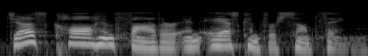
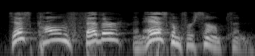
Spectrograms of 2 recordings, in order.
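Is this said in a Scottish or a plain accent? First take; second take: plain; Scottish. First: It is said in the speaker's ordinary accent. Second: It is said in a Scottish accent.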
